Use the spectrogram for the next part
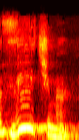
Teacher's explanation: Sua sílaba mais forte é o vi.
